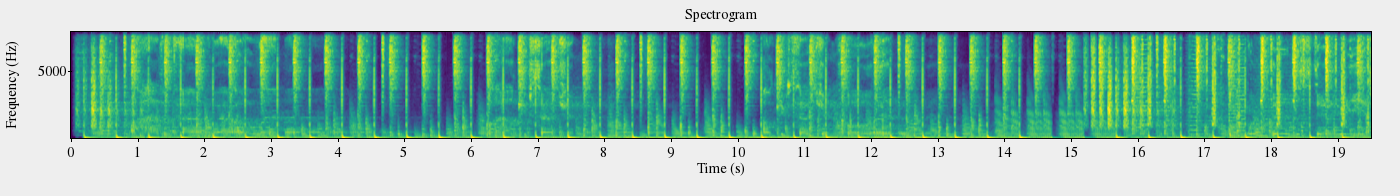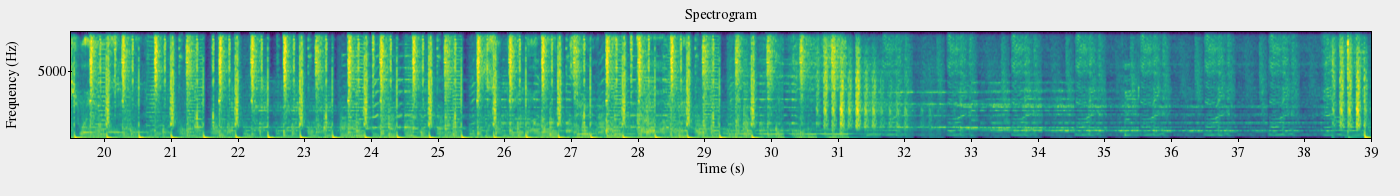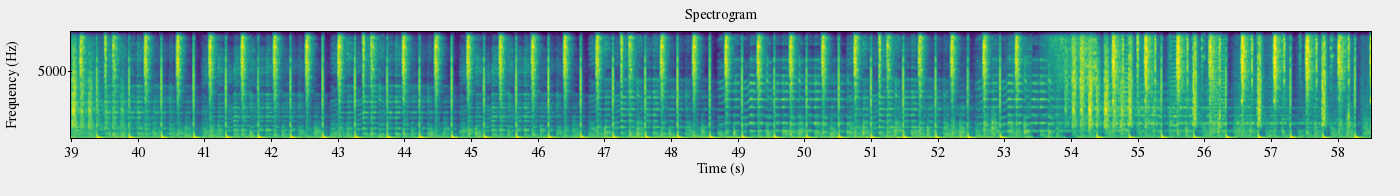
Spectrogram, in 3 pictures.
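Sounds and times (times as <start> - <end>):
electronic music: 0.0 - 58.5.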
